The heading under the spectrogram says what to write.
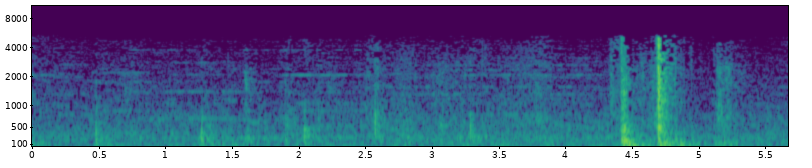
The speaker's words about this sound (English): Close the door.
